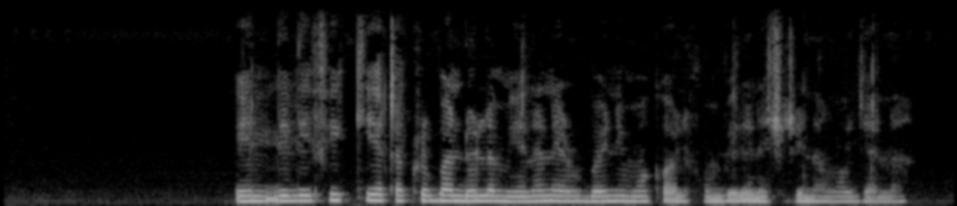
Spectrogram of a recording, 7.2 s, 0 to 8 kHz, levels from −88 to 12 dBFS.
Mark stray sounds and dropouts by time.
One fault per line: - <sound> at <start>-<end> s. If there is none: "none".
none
